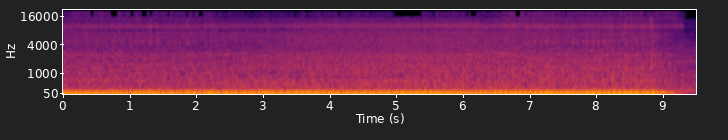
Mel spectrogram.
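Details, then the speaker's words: 1970 Plymouth Road Runner, freshly rebuilt 383 V8, first run in the car after a new temperature gauge, new upper hose, a fixed oil-pressure-line leak and a new fan switch: deep even rumble, no knocks or misses, then clean shutoff; normal running. "All right, so we did a little test run. This is the first time it's been running in the car."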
